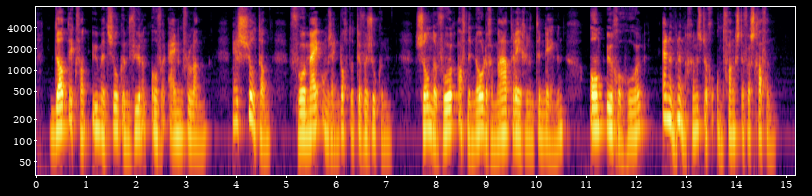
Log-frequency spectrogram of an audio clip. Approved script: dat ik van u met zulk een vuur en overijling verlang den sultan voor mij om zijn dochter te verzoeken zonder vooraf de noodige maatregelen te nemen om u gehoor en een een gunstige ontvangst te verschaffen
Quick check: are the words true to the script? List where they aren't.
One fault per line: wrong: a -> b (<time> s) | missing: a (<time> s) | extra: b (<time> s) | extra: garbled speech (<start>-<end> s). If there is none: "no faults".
no faults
